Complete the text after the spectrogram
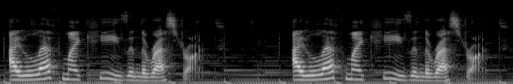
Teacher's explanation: Remember, we will drop the T in the word left so we can sound more natural. We would say, I left my keys in the restaurant.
